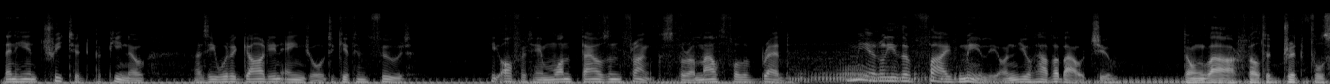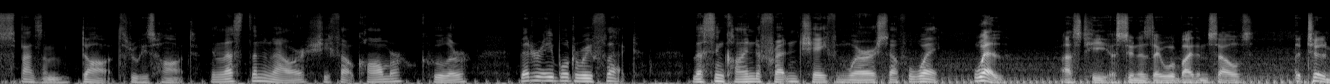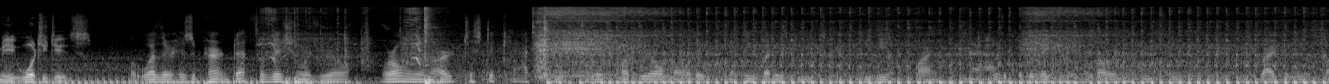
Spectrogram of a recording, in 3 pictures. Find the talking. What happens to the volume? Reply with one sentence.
The loudness of the talking goes up, then down.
